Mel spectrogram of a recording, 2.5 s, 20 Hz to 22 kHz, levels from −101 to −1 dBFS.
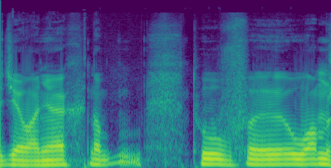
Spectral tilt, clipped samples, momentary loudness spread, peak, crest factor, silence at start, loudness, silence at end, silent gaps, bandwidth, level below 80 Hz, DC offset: -8.5 dB/octave; under 0.1%; 16 LU; -4 dBFS; 12 dB; 0 s; -16 LUFS; 0 s; none; 12.5 kHz; -50 dBFS; under 0.1%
